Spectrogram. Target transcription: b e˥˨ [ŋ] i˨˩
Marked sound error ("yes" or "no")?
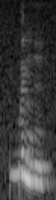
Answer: no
